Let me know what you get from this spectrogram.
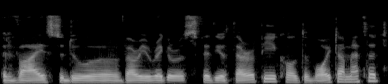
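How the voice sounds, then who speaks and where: A man's voice: sits low, fairly even intonation, quick pace, warm tone, no echo. A man from Germany, an artist guest, talking hesitantly with many restarts. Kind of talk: casual interview talk.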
